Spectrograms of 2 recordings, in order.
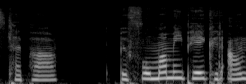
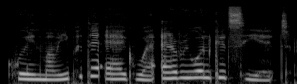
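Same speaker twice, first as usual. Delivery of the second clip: ordinary delivery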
